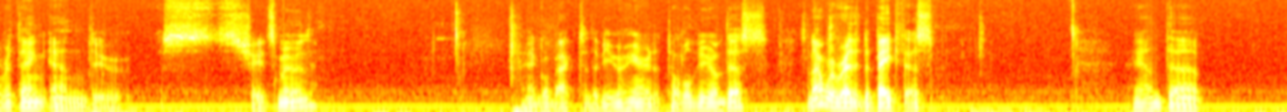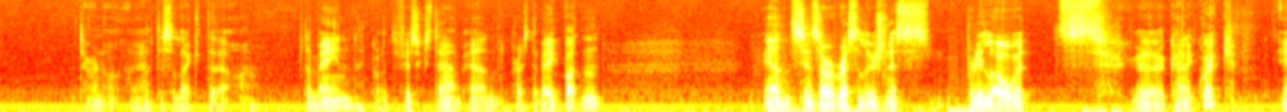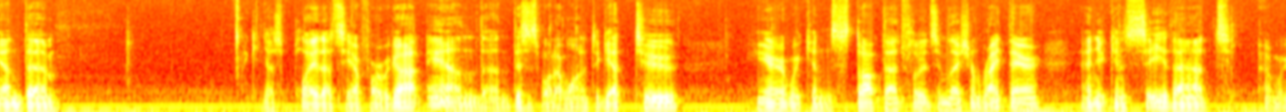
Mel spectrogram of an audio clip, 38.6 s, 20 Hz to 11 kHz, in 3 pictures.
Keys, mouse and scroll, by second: 0.8 w, 5.0 KP_Divide, 5.9 middle click, 9.6 Tab, 14.3-16.0 right drag, 16.0-19.5 drag, 23.8-27.4 middle drag, 28.2-30.6 drag, 31.5-32.5 middle drag, 35.0-36.6 drag, 36.6-38.6 middle drag.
